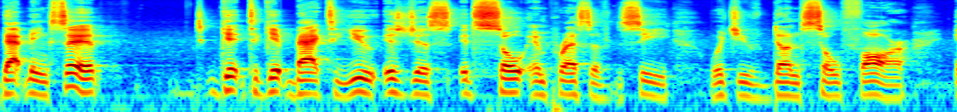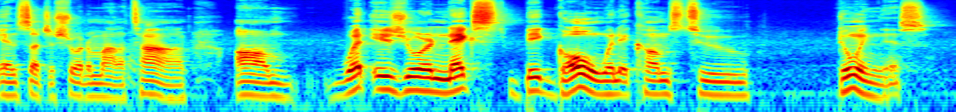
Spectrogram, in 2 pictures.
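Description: Ordinary pitch variation marks an ordinary speaking voice that proceeds fairly slowly. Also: man, medium pitch for a man. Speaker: podcast host. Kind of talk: casual interview.

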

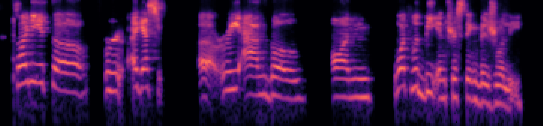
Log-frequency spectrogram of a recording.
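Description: A woman with a Filipino accent and a fairly high pitch speaks at a fairly slow pace with very wide pitch swings and very even loudness, in a dry, close sound with no echo. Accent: Filipino English, Taglish. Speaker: creative and radio DJ. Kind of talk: casual interview chat.

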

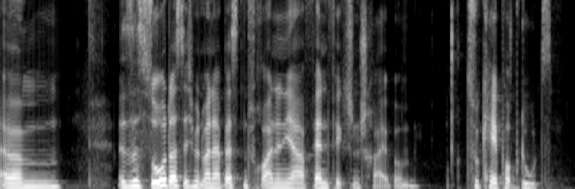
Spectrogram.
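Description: On a very clean recording with a silent background, a woman speaks at a medium pitch and a moderate pace. Her intonation is monotone and flat, with long, frequent pauses. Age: 20s. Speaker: podcast co-host. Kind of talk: casual chat.

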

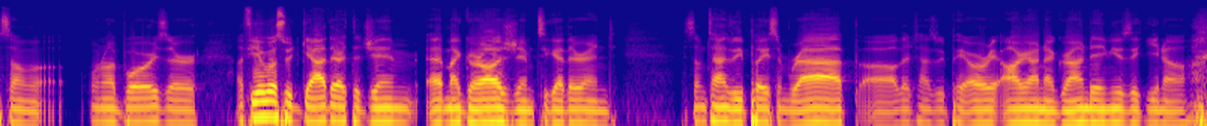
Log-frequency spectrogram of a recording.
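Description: A man's very deep, low voice, monotone with flat intonation, at a fairly quick pace. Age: 20s. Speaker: podcast host. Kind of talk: casual solo podcast monologue. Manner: hesitant, many fillers; laughs often.

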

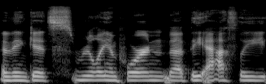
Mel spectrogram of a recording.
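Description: At a fairly slow pace, a woman with an American accent talks at medium pitch on a very clean recording with a silent background. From Oklahoma, US. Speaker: basketball coach. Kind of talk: interview.

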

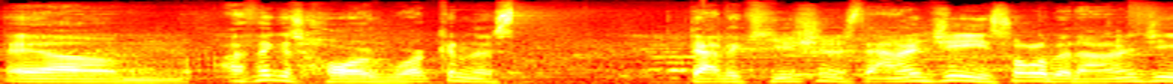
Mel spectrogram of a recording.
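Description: A man with a Northern Irish accent, fairly high-pitched with ordinary pitch variation, at a fairly quick pace over noticeable background noise. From Northern Ireland, County Armagh. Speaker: hairstylist and educator. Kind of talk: casual interview.

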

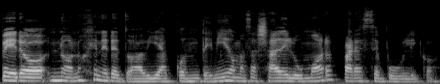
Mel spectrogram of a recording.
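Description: Speaking at a moderate pace with an Argentine accent, a woman has a very deep, low pitch and fairly even intonation. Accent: Rioplatense Argentine Spanish. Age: 40s. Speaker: comedian and university researcher. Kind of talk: casual interview chat.

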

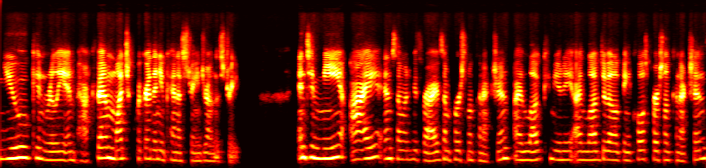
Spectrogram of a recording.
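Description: A woman talks at a medium pitch in an ordinary speaking voice. Her pace is fairly quick and her intonation fairly even. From Minnesota, US. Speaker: nurse and placement coordinator. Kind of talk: casual interview chat.

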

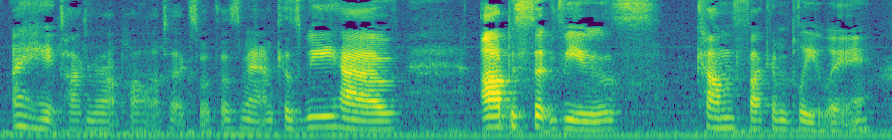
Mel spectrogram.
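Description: Big swings in loudness, with audible room echo. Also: woman, moderate pace. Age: 30s. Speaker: podcast co-host. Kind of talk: casual chat.

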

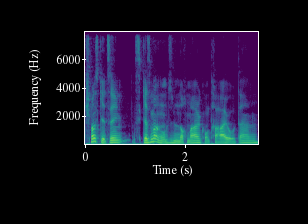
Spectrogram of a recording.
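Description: A man with a Quebec accent, fairly high pitch and a dark, mellow tone at a moderate pace, over a quiet background. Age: 20s. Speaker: podcast co-host. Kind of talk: casual chat.

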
